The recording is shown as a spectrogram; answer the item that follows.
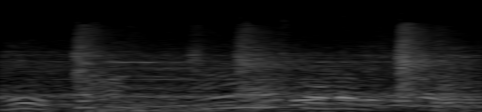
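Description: People talking, starting suddenly, over a steady low background noise.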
